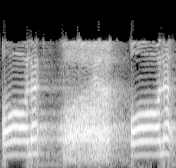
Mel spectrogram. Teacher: لام پر بھی زبر ہے لیکن لام کے ساتھ الف نہیں ہے، لام کے ساتھ حرف مدہ نہیں ہے، اس لیے لام کو نہیں کھینچیں گے. تو پتہ چلا قاف کو ایک الف تک کھینچیں گے، لام کو چونکہ زبر ہے تو زبر زیر پیش کو بغیر کھینچے بغیر جھٹکا دیے معروف پڑھتے ہیں.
